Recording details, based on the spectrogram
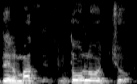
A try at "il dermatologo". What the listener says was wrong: ইল dermatologo, গো হবে।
